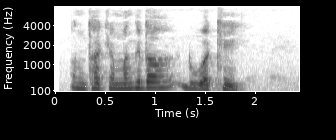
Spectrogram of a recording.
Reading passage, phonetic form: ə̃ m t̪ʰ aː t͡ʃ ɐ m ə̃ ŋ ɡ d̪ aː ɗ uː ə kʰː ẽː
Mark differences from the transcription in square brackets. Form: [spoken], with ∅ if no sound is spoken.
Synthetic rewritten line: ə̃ [n] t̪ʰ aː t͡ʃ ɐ m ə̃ ŋ ɡ d̪ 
